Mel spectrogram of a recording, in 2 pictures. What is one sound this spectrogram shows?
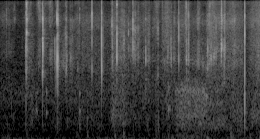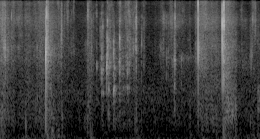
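Small plastic parts click and rattle between fingers.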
